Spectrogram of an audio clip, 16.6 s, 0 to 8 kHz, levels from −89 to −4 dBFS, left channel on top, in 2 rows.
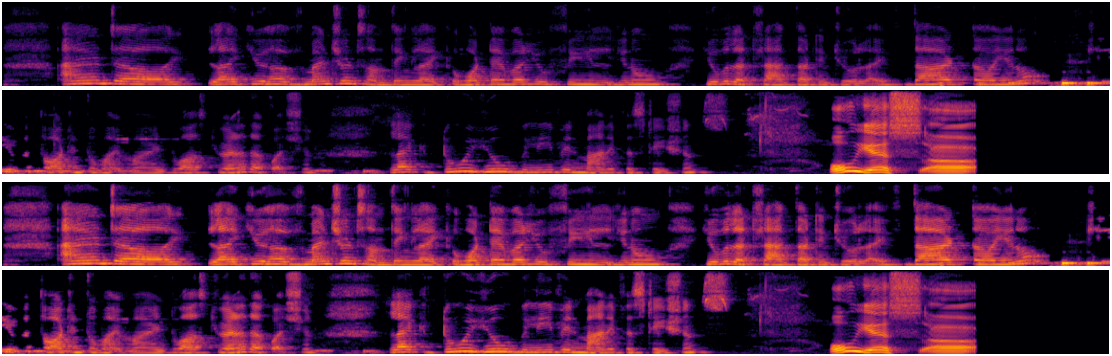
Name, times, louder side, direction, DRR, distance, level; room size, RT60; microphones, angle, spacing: voice 1, 0.0-7.8 8.2-13.8, right 5 dB, 75° right, 0.6 m, -33 dB
voice 2, 7.5-8.8 10.7-11.2 14.0-15.6, left 1 dB, 15° left, 1.2 m, -26 dB
head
